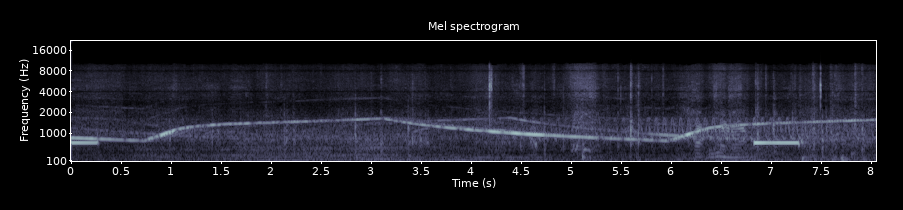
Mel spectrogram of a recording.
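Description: An emergency-vehicle siren on a slow wail, heard from inside a car: its tone rises, holds high, then falls slowly, one full cycle about every five seconds. Two short steady beeps sound, one at the start and one about seven seconds in.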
